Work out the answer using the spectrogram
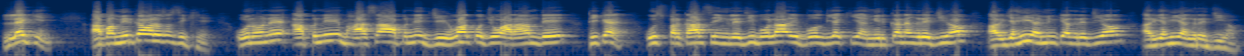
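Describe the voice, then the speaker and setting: A man teaches an exam-prep class in a fairly high voice. His delivery is conversational, and he often pauses to check that the students are following. He drops into local dialect whenever he gives an example.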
